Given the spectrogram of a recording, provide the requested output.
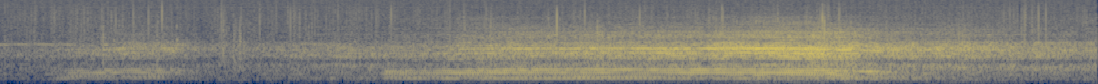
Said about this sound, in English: That train was supposed to be running over him right now.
